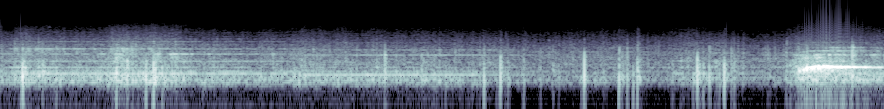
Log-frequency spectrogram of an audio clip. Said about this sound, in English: Holy waters, what's that? Wolves? The howl of wolves usually denotes nearness of game. That's good.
